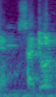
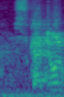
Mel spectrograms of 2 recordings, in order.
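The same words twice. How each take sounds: First: No k sound in "शेड्यूल"; British pronunciation. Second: "स्केड्यूल" opening with a hard sk; American pronunciation. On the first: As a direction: say "शेड्यूल" as SHED-yool. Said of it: "British में, दोनों सही है". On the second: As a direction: sound the k in "स्केड्यूल". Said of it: "American में". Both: Shown as a demonstration.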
